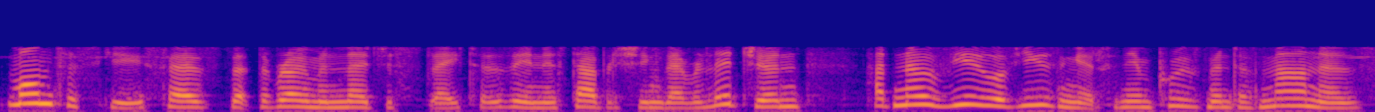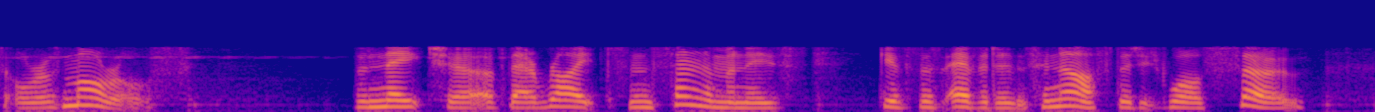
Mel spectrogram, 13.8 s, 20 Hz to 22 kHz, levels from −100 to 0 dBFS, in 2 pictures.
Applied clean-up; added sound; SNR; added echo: neural mask model RNNoise.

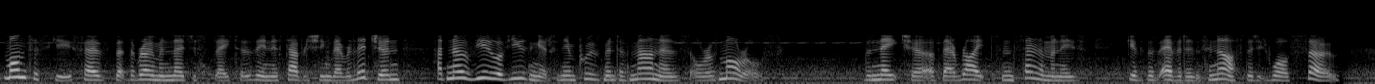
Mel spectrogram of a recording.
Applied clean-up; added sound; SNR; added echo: none; Alarm / Engine / Train; 17 dB; none.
